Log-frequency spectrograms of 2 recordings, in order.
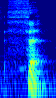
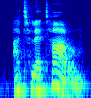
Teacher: For example, spelling acletarum with a C for atletarum spelled with a TH, which shows that TH was not pronounced th, but was practically a T, t, an aspirated T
